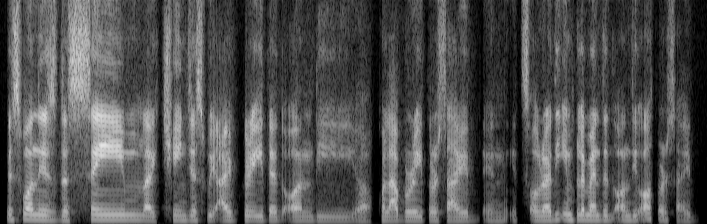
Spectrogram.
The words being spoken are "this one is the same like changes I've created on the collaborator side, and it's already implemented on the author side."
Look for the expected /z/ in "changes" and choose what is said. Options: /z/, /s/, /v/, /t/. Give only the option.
/s/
